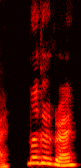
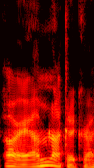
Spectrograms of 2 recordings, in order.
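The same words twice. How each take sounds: First: High, squeaky near-crying voice; mock tearful. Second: Retold self-pep-talk, fairly even; telling himself firmly to hold it in; resolved. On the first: Thought he could hold it in, mock tearful. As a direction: imitate losing the fight against tears, pitched way up. Retold failing to hold back tears. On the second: Thought he could hold it in, resolved.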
